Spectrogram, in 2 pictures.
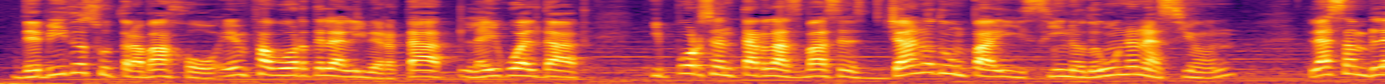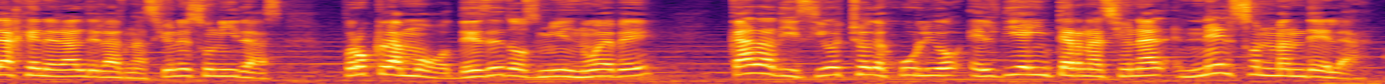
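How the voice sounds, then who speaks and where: Earnest explainer host over soft music. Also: mid-range voice. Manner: earnest, measured storytelling with direct questions to the viewer. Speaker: host of an educational channel. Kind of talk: scripted explainer narration. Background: faint background music.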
